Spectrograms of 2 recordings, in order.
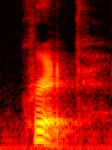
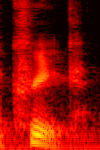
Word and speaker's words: creek: And when I do that, when I say that, I say crick. But during normal conversation, I always say creek. And I think creek is more common.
